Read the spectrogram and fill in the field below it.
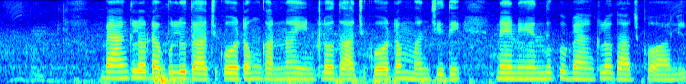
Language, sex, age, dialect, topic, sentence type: Telugu, female, 31-35, Central/Coastal, banking, question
